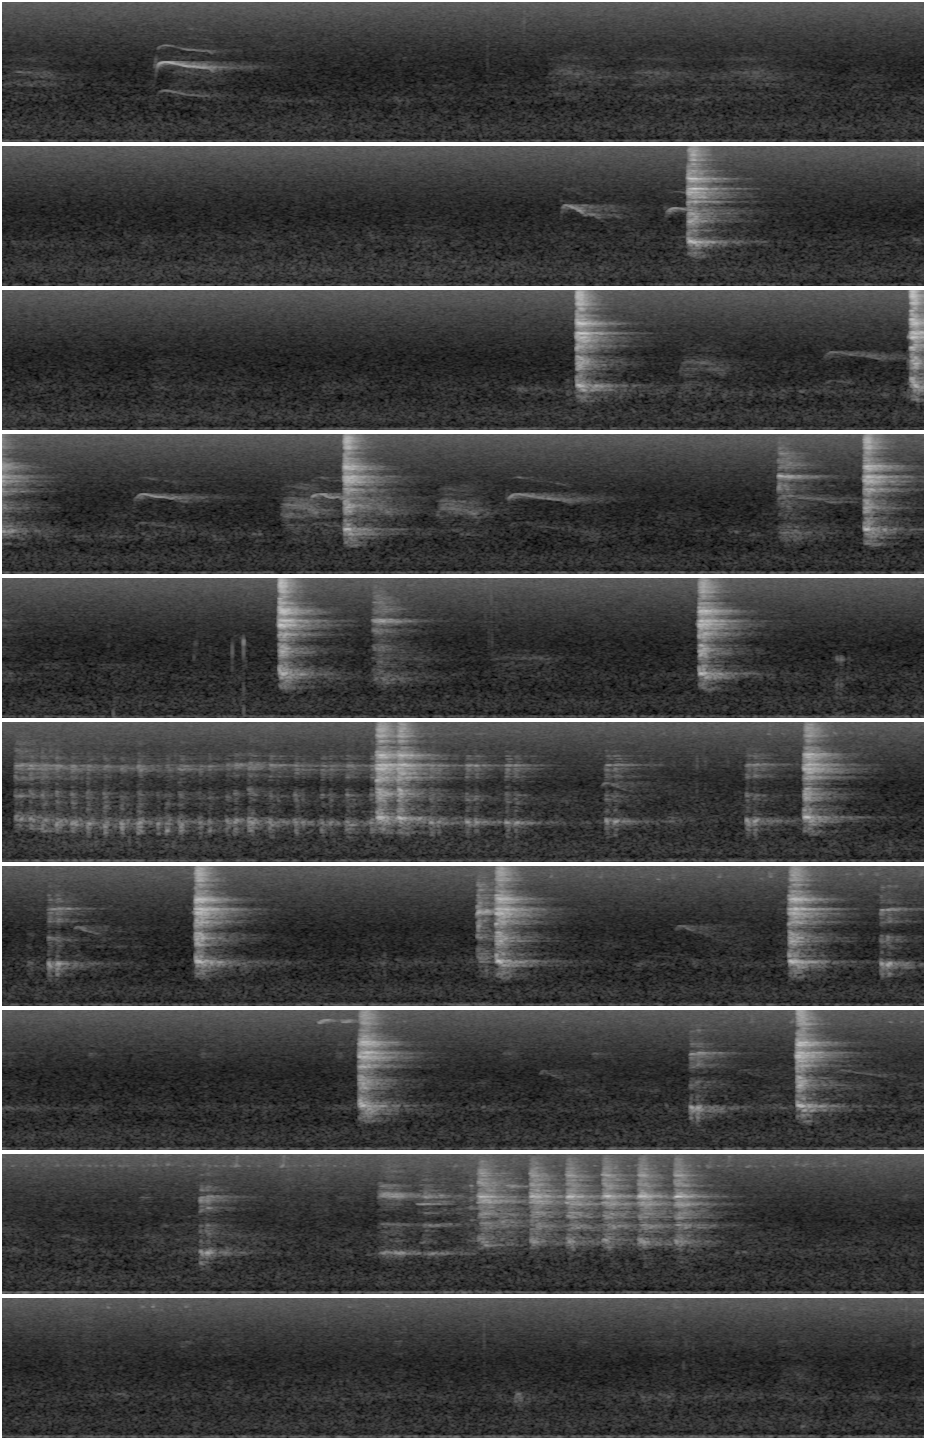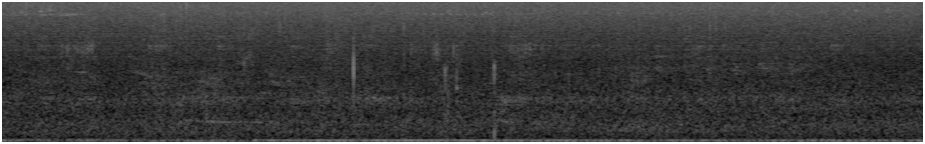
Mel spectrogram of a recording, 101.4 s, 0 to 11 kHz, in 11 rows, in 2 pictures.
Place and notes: Fen Covert, Suffolk, UK - Evening phesants and buzzard; the woodland darkens
A damp, chilly January evening - pheasants squabble before roost, crows chat to each other and a buzzard mews overhead
Halesworth, UK, January 2018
